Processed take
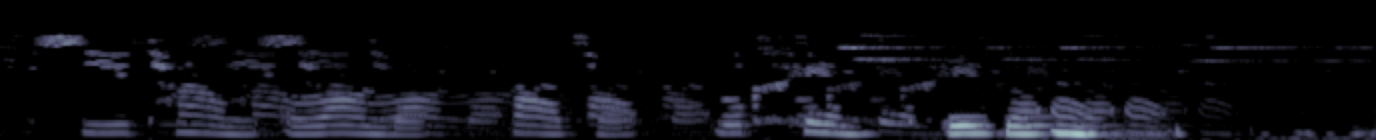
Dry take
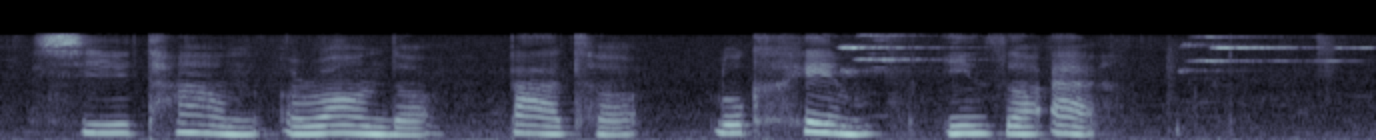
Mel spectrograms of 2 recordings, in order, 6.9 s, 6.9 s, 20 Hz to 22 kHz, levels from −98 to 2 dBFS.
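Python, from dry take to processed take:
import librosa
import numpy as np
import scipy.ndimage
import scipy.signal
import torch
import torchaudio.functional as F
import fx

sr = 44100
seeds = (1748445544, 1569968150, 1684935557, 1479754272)

y = fx.high_shelf(x, sr, hz=2500.0, db=6.5)
y = fx.spec_topn(y, sr, count=16)
y = fx.filter_sweep_bandpass(y, sr, from_hz=2800.0, to_hz=210.0, start_s=3.49, end_s=5.37, q=5.1)
y = fx.echo_stepped(y, sr, ms=368, hz=910.0, octaves=1.4, feedback_pct=70, wet_db=-6.5)
y = y * librosa.db_to_amplitude(4.0)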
